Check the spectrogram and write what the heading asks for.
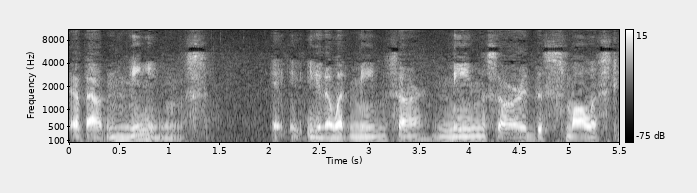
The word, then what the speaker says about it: meme: means you know what memes are memes are the smallest units of a concept and they're like genes the word is deliberately constructed to rhyme with Gene and so when I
